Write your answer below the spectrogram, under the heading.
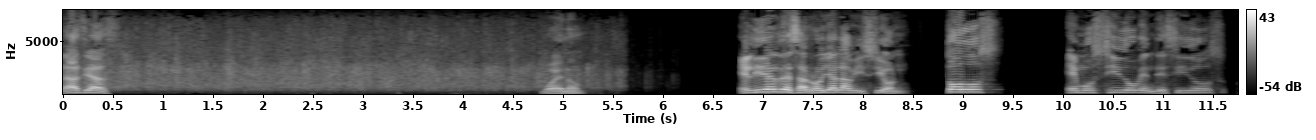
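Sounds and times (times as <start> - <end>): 
speech: 0.0 - 0.6, 4.8 - 5.3, 6.8 - 9.4, 10.0 - 11.7
audience applause: 0.0 - 6.0.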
